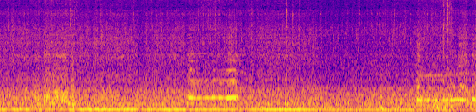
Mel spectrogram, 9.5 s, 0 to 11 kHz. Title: 4age weird noise, anyone of you know what sound is this ?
